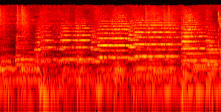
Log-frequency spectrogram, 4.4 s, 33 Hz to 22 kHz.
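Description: Orchestral instrumental fill between sung lines of a 1962 show-tune recording: brass playing a phrase of held notes over a steady bass.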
